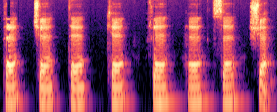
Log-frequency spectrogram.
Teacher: Why do we call them voiceless consonants? Because while we are articulating these consonants, we don't use our vocal cords. There is no vibration in the throat, we just use our mouth.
